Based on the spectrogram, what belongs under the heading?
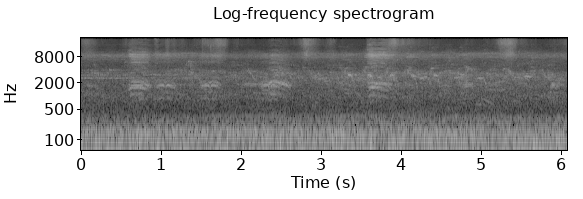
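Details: Several short, somewhat faint crow caws spaced irregularly through six seconds, with a heavy rumbling background and occasional sharp clicks.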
